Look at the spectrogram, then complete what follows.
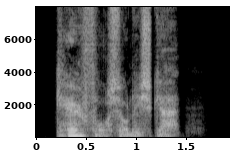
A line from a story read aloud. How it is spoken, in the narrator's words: he grunts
